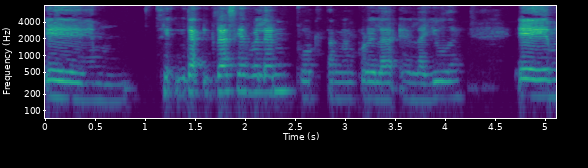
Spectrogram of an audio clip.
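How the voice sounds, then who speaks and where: At a very slow pace, a woman with a fairly low pitch and fairly even intonation speaks with long, frequent pauses and big swings in loudness. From Chile. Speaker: organizational psychologist and coach. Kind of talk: interview conversation. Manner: hesitant, many fillers.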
